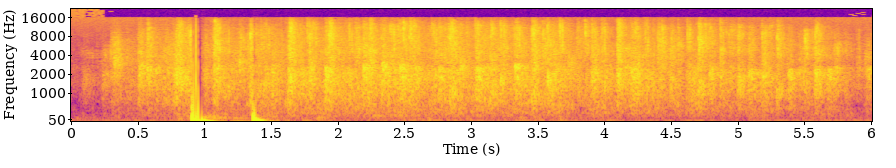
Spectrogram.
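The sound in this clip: An audience applauds to welcome panel speakers, beginning with two sharp, loud claps and then settling into steady, even clapping that lasts about five seconds.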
